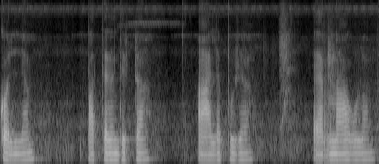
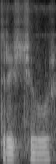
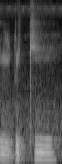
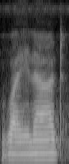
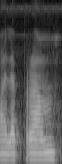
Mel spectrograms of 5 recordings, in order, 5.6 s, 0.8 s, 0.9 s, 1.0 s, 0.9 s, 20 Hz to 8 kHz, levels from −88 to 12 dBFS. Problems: constant background noise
